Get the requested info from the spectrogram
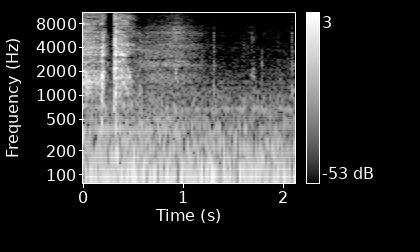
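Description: A girl coughs twice in quick succession, then only the steady low rumble of road noise inside a moving car remains.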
